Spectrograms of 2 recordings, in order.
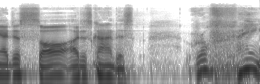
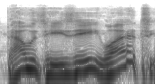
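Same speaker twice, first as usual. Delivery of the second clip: higher, louder, a stunned laugh in the voice; amazed disbelief; 5 semitones higher, 4 dB louder, slower than usual. Retold or imitated. Pastor retelling his stunned reaction to the news, amazed disbelief. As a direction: caught off guard by how easy it was.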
